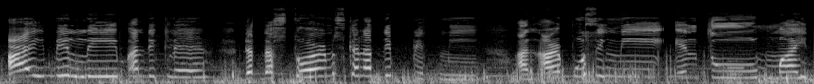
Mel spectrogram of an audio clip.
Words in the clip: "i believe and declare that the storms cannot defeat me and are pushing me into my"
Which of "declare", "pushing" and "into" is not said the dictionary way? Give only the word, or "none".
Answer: pushing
